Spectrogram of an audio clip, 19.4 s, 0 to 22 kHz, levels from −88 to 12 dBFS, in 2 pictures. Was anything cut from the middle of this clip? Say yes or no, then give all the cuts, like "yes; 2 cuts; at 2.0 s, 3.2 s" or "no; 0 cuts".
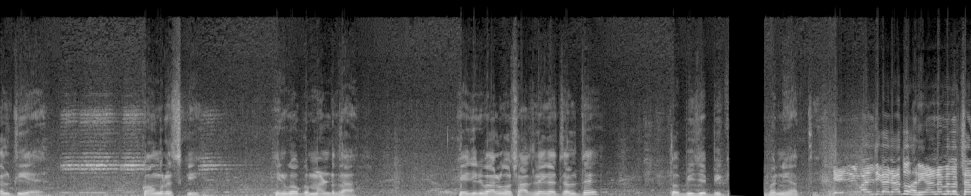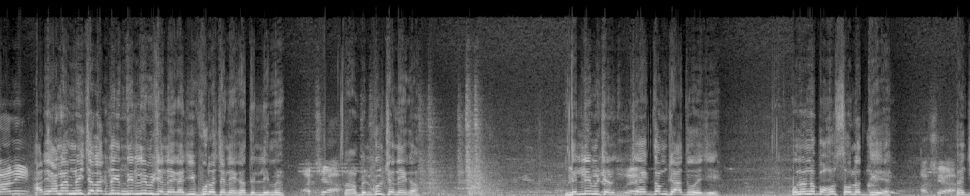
yes; 1 cut; at 8.2 s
